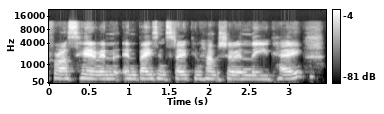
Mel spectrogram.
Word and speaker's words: Basingstoke: Is it, how do we say it? Bazing Stoke or Bazing Stoke. You said it right the first time.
